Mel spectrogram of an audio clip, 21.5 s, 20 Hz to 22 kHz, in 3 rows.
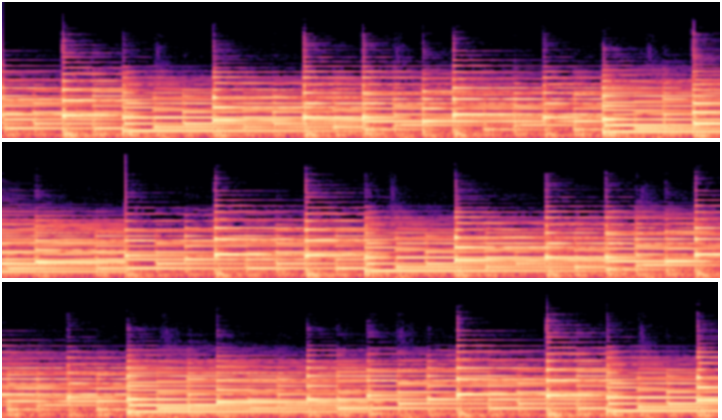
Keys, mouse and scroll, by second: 0.0-1.4 right drag, 0.8 shift+h, 1.5-3.4 middle drag, 3.5 middle click, 6.1 alt+h, 7.7 middle click, 7.7-10.1 right drag, 9.4 Tab, 9.5-14.3 middle drag, 10.3 a, 13.8-20.0 typing, 15.2-19.0 middle drag, 19.4 middle click.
